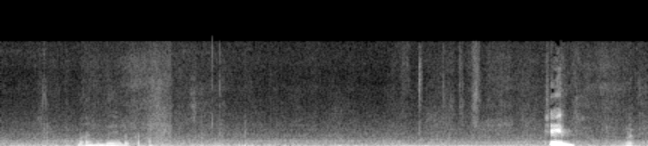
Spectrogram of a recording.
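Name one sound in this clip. A baby whimpers softly close by.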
